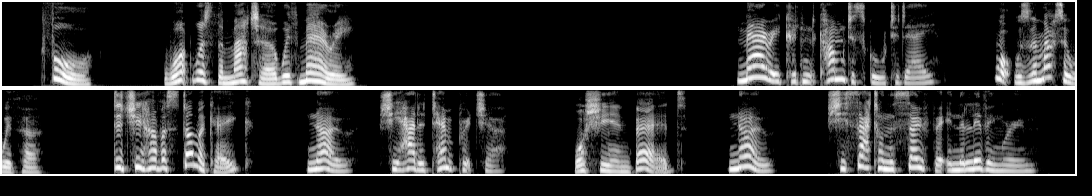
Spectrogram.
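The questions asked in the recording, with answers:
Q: What was the matter with Mary?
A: she had a temperature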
